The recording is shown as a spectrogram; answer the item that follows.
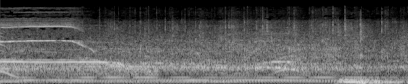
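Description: Live rock band music in a stadium, heard from the stands: sustained chords, with a new, fuller low chord coming in about three and a half seconds in. Crowd whistles and whoops glide up and down over the music at the start and die away within the first second.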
